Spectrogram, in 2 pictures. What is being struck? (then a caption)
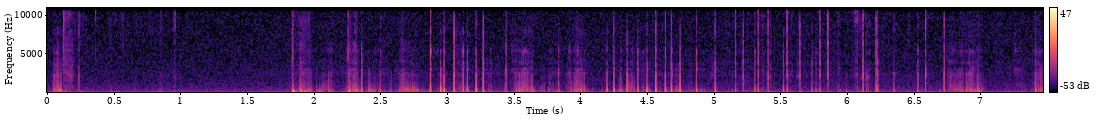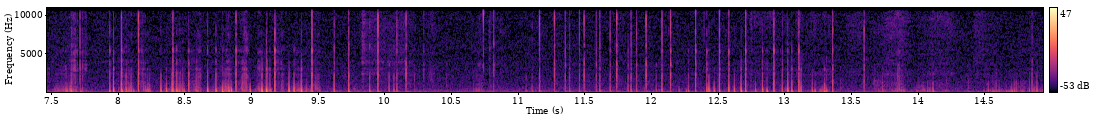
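Soap bar. A pale blue solid bar of soap resting on a table is tapped and scratched along its edge with fingernails. After a quiet opening of almost two seconds, dense bursts of short, dry clicking taps and scratchy rustling follow, with brief lulls between the busier stretches. The sound stays soft and close, weighted toward a dull low thud beneath the crisp scratching.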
